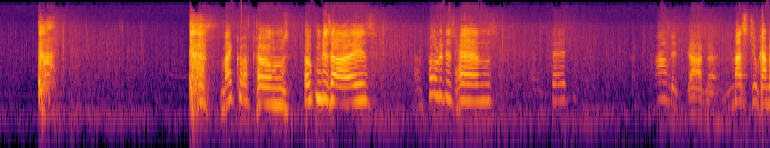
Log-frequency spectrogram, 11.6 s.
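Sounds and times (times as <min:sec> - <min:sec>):
discreet cough: 0:00.6 - 0:00.9, 0:02.8 - 0:03.3
speech: 0:03.3 - 0:05.6, 0:06.4 - 0:07.5, 0:08.3 - 0:08.6, 0:09.8 - 0:11.5.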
